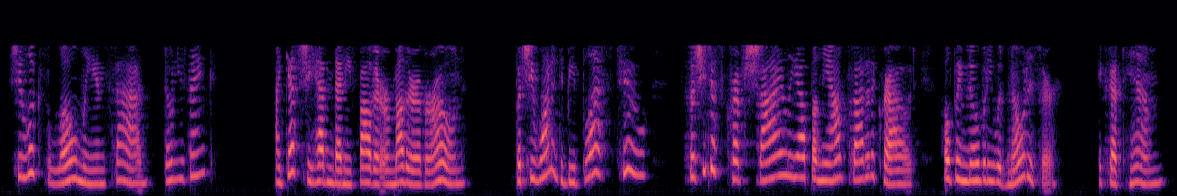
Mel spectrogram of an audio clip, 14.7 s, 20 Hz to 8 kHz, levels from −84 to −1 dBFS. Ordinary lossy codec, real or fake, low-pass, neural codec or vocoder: AAC, 16 kbps; real; 7.2 kHz; none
